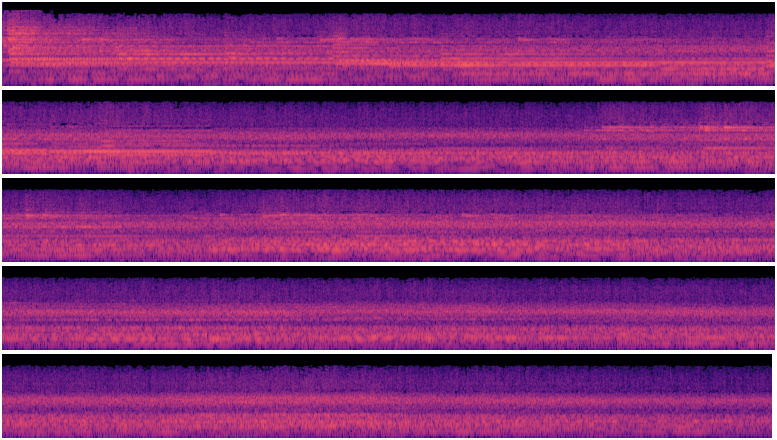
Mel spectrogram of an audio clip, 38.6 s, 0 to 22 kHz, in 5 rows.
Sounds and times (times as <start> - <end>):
New-age music: 0.0 - 38.6.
